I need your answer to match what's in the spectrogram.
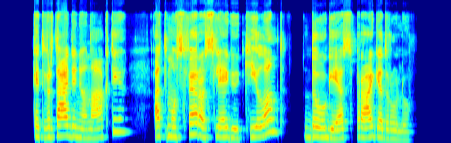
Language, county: Lithuanian, Vilnius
